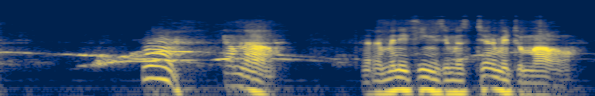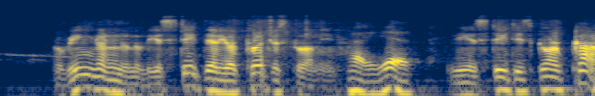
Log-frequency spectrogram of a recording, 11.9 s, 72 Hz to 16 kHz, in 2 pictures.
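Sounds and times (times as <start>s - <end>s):
wolf howling: 0.0s - 7.4s
speech: 1.4s - 2.8s, 3.6s - 5.8s, 6.5s - 11.8s.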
